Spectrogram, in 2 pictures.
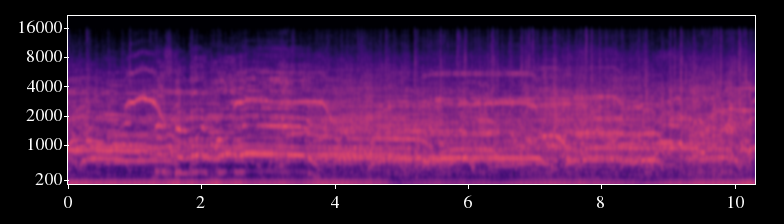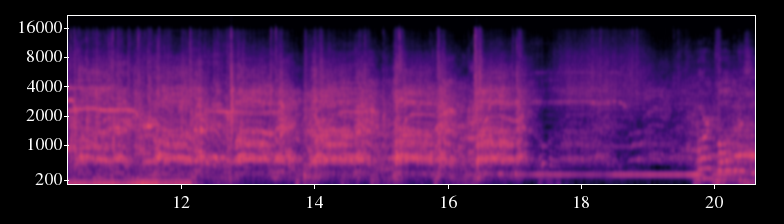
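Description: Large outdoor concert crowd cheering, whooping and yelling at the end of a live rock song, over a held low note from the band that cuts off about twelve seconds in. After that the cheering and clapping go on, dropping quieter near the end.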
